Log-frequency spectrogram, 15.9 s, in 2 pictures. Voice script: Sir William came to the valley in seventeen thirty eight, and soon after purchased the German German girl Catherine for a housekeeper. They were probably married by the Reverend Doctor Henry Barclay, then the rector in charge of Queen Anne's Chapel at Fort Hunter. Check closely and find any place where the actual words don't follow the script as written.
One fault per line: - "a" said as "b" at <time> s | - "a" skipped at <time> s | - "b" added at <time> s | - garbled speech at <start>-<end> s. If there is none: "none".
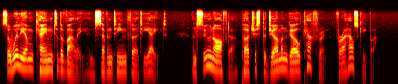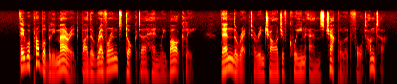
- "German" skipped at 5.8 s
